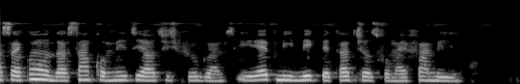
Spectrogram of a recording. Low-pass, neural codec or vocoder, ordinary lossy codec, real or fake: 7.2 kHz; none; none; real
